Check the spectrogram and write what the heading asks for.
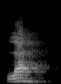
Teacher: kalau mad silah sughra ketika waqaf malah tidak dibaca.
